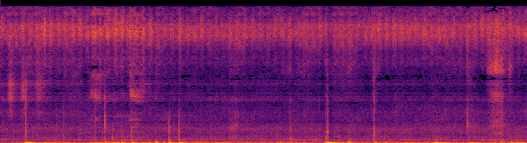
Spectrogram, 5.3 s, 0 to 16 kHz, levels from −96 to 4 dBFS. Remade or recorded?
remade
